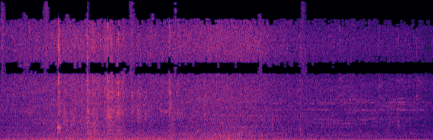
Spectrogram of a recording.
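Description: A PCC streetcar rolling past close by on its rails and pulling away: a low rumble with a few sharp clicks from the wheels about a second or two in, easing off near the end as the car moves away.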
